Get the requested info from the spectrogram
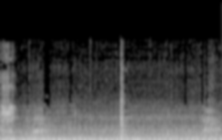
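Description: Small motorcycle riding through a slow turn, its engine a steady rumble under wind noise on the helmet-camera microphone, with one sharp click about a second in.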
